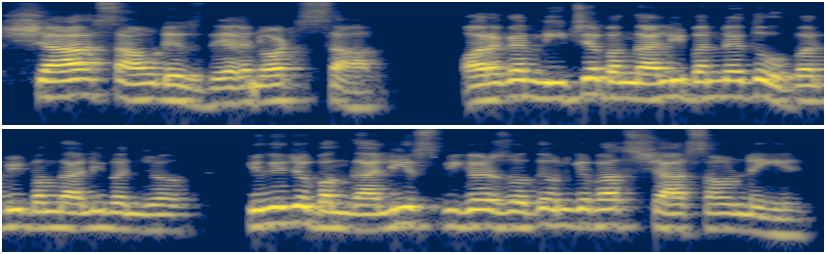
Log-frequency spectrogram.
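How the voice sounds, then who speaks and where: A man's voice: a little high, steady tone, brisk, hardly any pauses, dark tone, muffled recording. A man teaching an online spoken English class, patiently explaining pronunciation and calling on students by name. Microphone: online class call.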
